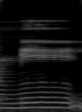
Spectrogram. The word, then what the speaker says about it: mi: So me, you, them, etc. – For me, it's simple. Me. – Yeah, same pronunciation. The spelling is slightly different. M-I. So if you call is chiami, how would you say you call me?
